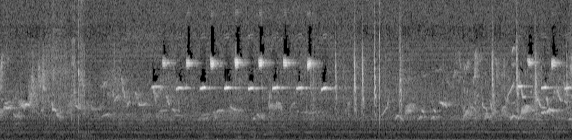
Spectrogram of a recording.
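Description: Birds singing and chirping, one of them repeating a quick two-note phrase about eight times over a few seconds and taking it up again near the end, over a low steady hum.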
